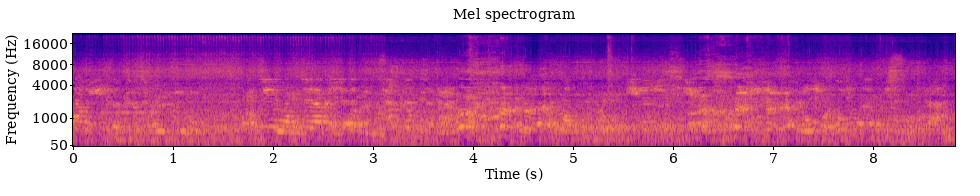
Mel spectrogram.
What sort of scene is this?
subway train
